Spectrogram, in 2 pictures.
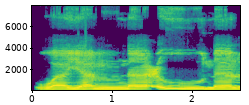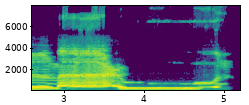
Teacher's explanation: Fokus di huruf ainnya ibu-ibu, jangan diganti dengan hamzah, ya.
